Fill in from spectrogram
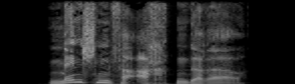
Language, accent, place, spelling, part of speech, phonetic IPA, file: German, Germany, Berlin, menschenverachtenderer, adjective, [ˈmɛnʃn̩fɛɐ̯ˌʔaxtn̩dəʁɐ], De-menschenverachtenderer.ogg
- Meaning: inflection of menschenverachtend: 1. strong/mixed nominative masculine singular comparative degree 2. strong genitive/dative feminine singular comparative degree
